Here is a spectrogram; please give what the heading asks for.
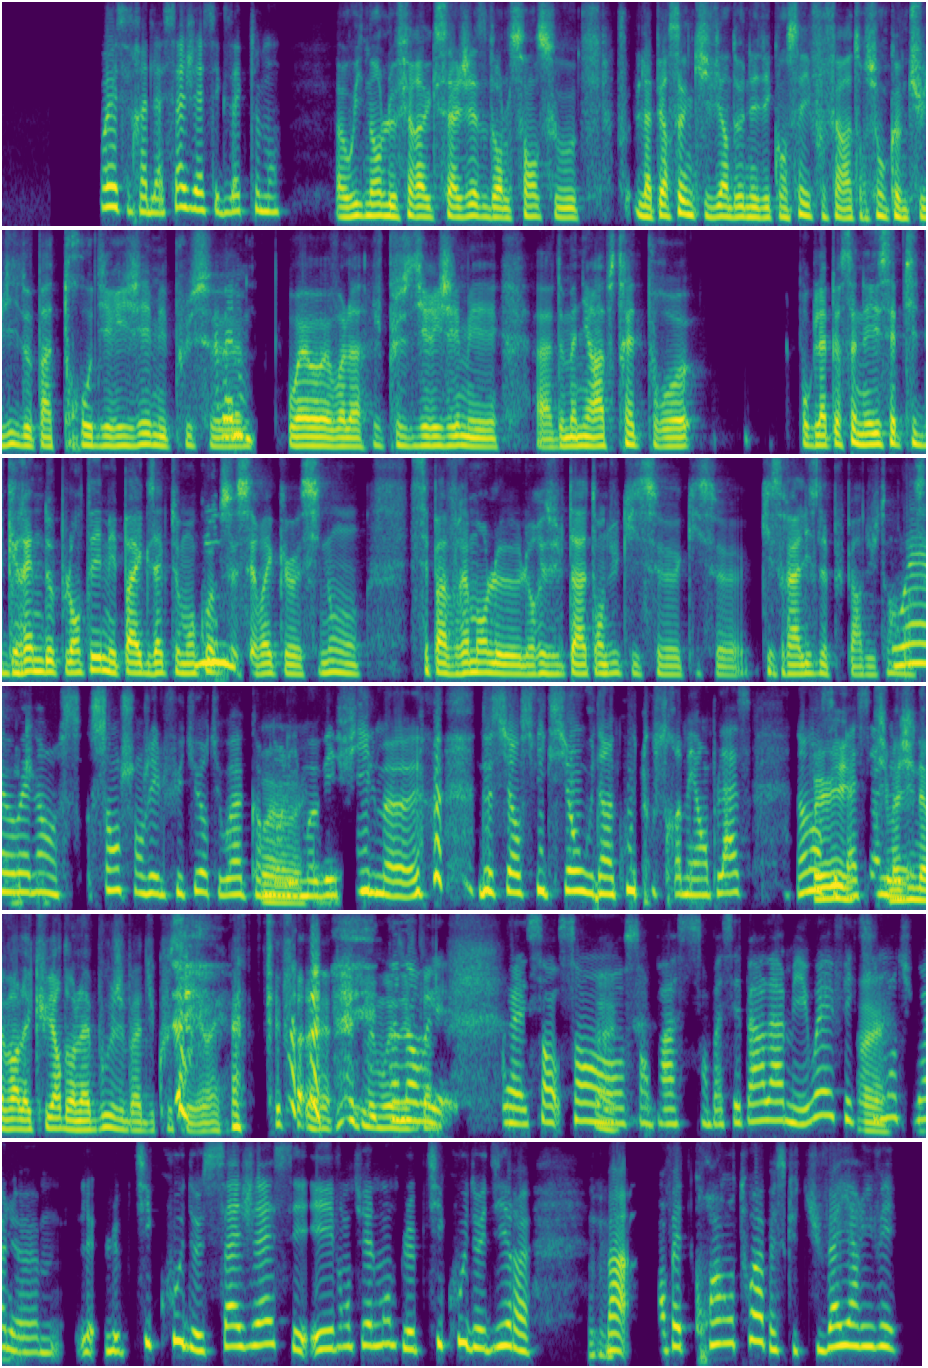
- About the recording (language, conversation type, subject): French, podcast, Quel conseil donnerais-tu à ton toi de quinze ans ?
- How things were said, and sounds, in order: tapping; other background noise; chuckle; laugh; laughing while speaking: "c'est pas la mê même résultat"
